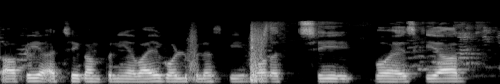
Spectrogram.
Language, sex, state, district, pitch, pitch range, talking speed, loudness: Hindi, male, Uttar Pradesh, Jyotiba Phule Nagar, 135 Hz, 135-140 Hz, 155 wpm, -15 LUFS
